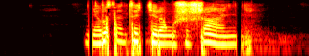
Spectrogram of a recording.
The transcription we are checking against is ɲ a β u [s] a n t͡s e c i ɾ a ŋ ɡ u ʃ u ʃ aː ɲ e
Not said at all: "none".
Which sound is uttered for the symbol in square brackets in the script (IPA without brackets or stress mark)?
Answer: s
